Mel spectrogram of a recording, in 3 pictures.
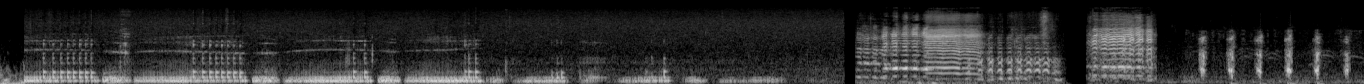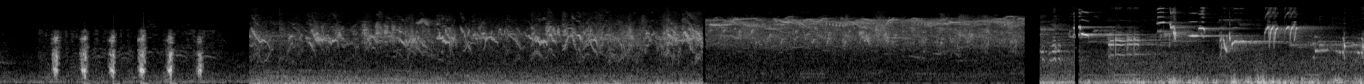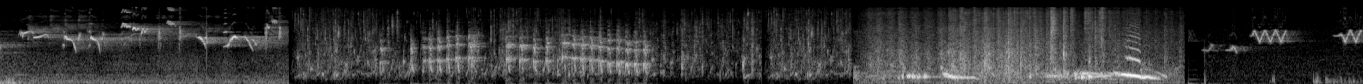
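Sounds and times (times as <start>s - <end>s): warbling animal call: 0.2s - 7.8s, 31.0s - 33.9s, 38.0s - 39.2s
short evenly spaced pulses: 0.3s - 5.2s
bird chirping: 11.6s - 30.2s, 38.5s - 40.9s.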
